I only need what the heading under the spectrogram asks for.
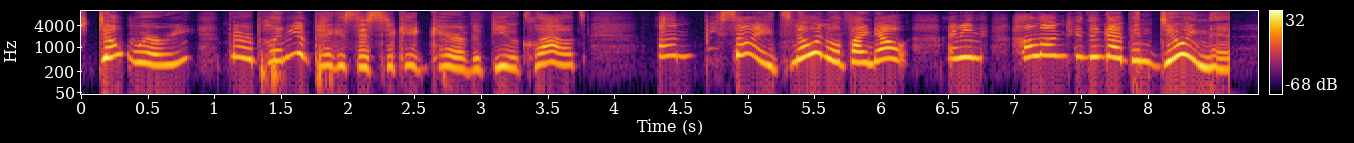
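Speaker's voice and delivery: very high, loud, giggly chatter throughout. Narrator reads Pinkie's line to another pony, giggling Pinkie voice. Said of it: "Pinkie giggled even more".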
